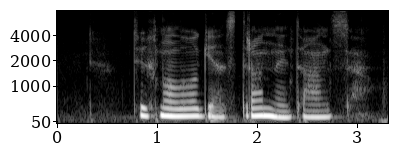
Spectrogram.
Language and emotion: Russian, sad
